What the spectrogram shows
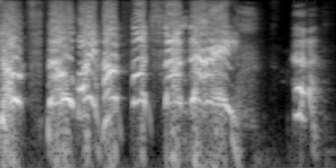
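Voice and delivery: very high, slow, loud yell.

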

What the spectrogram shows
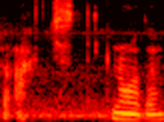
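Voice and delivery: low, soft whisper. Roleplaying a character, speaker whispers an aside to another character: whisper. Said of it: "She's gonna just going to whisper".

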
